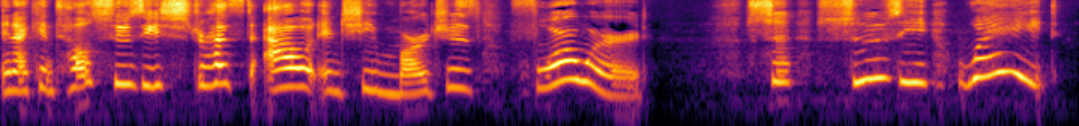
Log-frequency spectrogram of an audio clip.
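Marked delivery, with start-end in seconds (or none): 5.0-7.1 higher calling out to Susie; Ralsei calling. Acted. Ralsei calling after Susie as she marches off. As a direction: call after her, urgent. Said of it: "Ralsei calls".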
